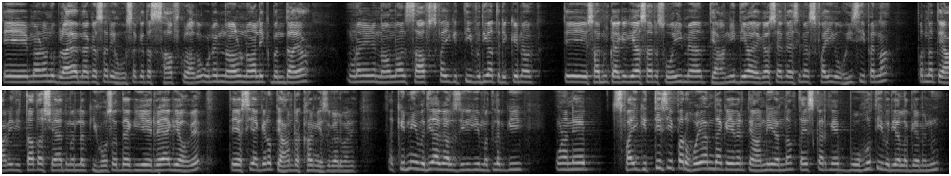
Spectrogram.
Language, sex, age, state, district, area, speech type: Punjabi, male, 18-30, Punjab, Fazilka, urban, spontaneous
